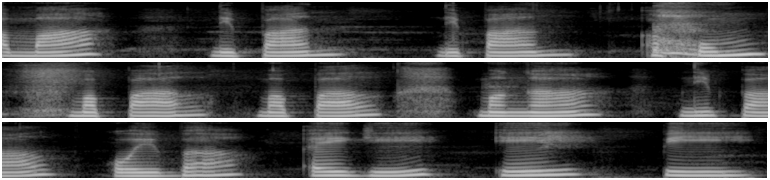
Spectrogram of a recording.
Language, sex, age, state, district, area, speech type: Manipuri, female, 18-30, Manipur, Kangpokpi, urban, read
